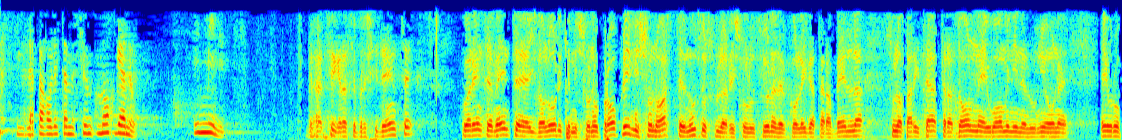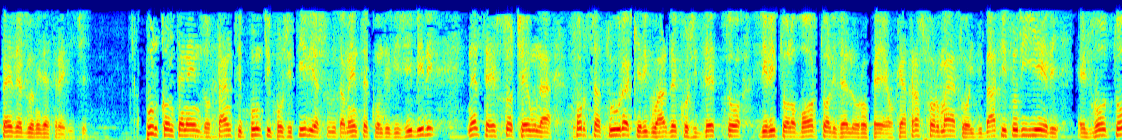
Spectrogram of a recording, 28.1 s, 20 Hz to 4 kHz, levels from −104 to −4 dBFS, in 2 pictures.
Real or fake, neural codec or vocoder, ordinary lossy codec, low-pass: real; none; AAC, 16 kbps; 3.6 kHz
